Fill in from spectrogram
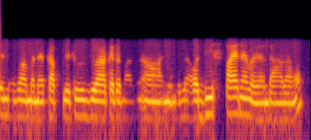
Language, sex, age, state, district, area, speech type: Assamese, female, 60+, Assam, Lakhimpur, rural, conversation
